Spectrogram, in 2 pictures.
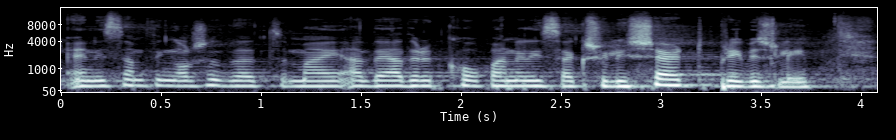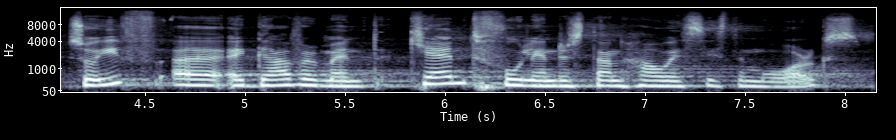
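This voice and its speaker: A woman panelist delivers prepared points at a policy conference, often pausing with fillers and restarting phrases. Her voice sits at an ordinary pitch and carries a long reverb from the hall. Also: a little mellow. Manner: hesitant, many fillers and restarts.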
